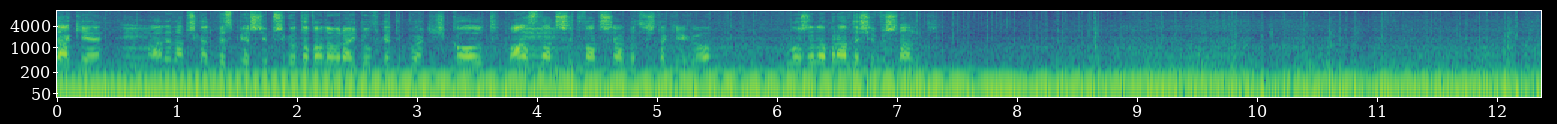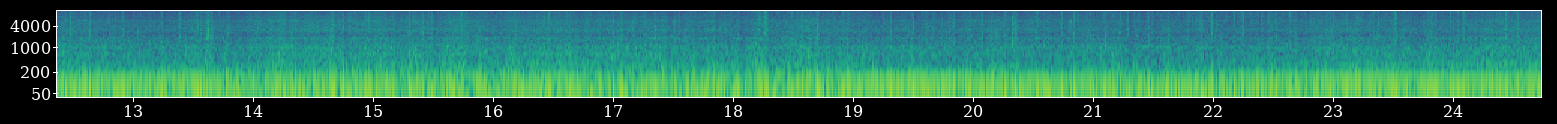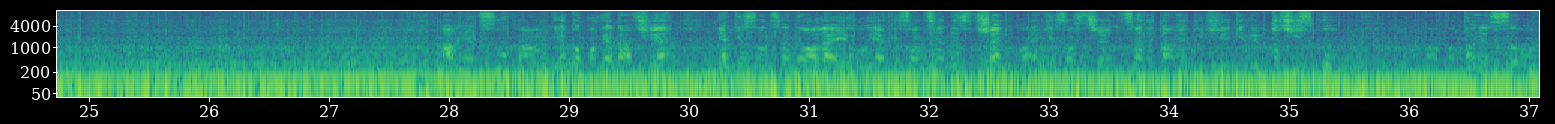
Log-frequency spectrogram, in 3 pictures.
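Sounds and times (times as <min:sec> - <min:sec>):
car engine from inside cabin: 0:00.0 - 0:37.0
road noise: 0:00.0 - 0:37.0.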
